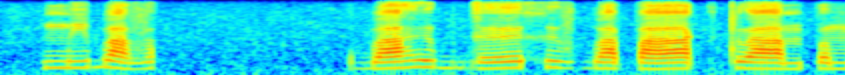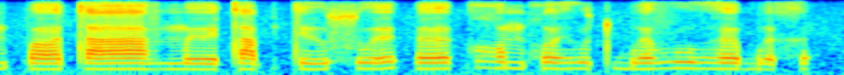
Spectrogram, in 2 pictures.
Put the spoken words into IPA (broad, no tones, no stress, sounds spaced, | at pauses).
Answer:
m i b a v | b a ɦ ɨ b ɡ ɘː x ɨ v b a p aː k tʷ aː m p ə m p ʌ t aː v m ɘː t a p t ɨ sʷ ɘ | əː k ʁʷ ʌ m χʷ e ɦ u t b ə v u ɦ ə b ə x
